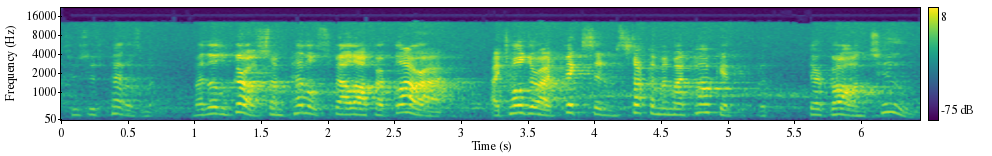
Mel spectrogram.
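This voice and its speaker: A man's voice: sits high, animated, fast, sharp tone, slight background noise. A man playing a bewildered, desperate small-town family man in 1940s radio drama style, stammering and insistent. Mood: bewildered, upset. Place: live theatre stage. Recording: roomy stage hall with music behind.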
